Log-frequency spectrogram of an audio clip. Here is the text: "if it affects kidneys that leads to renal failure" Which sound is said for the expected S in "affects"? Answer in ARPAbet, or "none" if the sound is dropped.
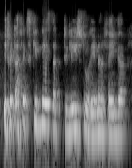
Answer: S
